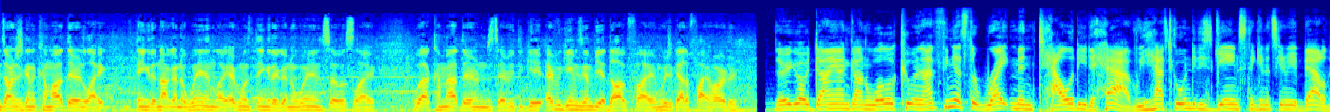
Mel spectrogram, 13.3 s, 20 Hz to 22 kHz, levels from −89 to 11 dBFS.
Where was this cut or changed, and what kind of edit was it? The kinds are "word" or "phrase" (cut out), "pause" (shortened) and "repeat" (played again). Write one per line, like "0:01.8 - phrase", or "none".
none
